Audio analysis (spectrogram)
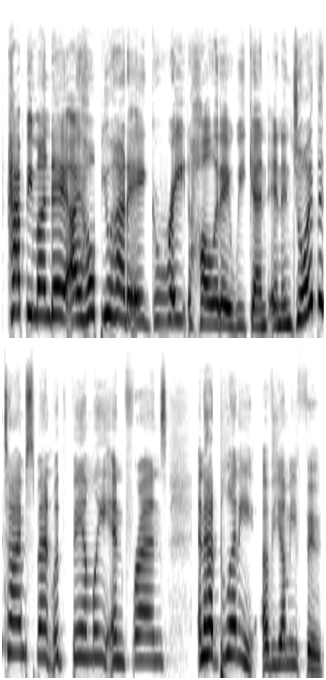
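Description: A woman's voice: sits high, clear, resonant tone, no room sound, studio quality. A woman hosting a sports show, delivering a scripted recap of the action.

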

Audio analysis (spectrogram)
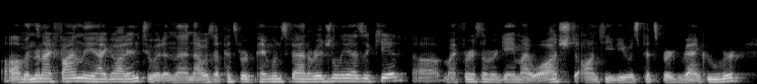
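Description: A young man born in Greece chats easily as an interview guest, filling his answers with ums and likes. His voice sits at an ordinary middle pitch. The audio comes through a little dull and muffled. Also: fairly even intonation, fast, hardly any pauses, mellow. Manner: chatty, many filler words. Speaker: guest, hockey player and sports news account runner.

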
